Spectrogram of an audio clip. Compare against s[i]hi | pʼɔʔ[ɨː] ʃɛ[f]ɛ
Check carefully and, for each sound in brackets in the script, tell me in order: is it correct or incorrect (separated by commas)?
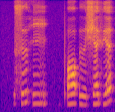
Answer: incorrect, correct, incorrect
